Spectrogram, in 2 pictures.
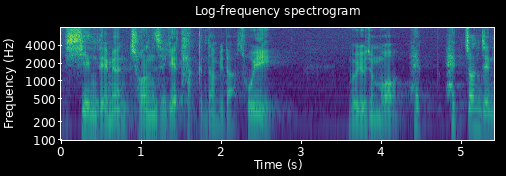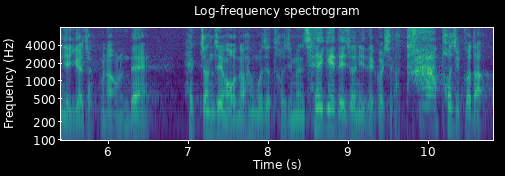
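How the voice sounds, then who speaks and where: A man preaching a sermon as pastor, pressing his points with emphatic rhetorical questions and slowing down to stress key words. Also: medium pitch, lively intonation, a bit bright, a little hiss or hum. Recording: long hall reverb.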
